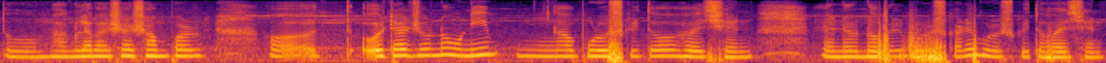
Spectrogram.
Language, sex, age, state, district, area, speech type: Bengali, female, 60+, West Bengal, Purba Bardhaman, urban, spontaneous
